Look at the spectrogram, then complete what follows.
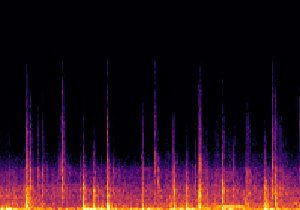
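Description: Fireworks display: aerial shells bursting one after another, many sharp bangs and crackles in quick succession.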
